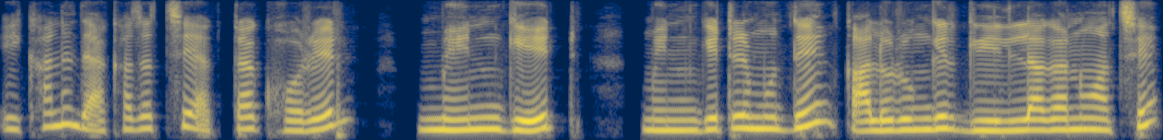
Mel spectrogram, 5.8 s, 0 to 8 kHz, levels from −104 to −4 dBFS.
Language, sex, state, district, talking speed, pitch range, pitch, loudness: Bengali, female, West Bengal, Malda, 165 wpm, 225-280 Hz, 240 Hz, -17 LUFS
